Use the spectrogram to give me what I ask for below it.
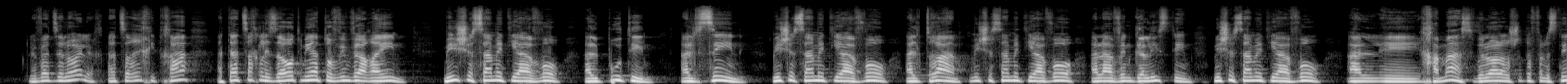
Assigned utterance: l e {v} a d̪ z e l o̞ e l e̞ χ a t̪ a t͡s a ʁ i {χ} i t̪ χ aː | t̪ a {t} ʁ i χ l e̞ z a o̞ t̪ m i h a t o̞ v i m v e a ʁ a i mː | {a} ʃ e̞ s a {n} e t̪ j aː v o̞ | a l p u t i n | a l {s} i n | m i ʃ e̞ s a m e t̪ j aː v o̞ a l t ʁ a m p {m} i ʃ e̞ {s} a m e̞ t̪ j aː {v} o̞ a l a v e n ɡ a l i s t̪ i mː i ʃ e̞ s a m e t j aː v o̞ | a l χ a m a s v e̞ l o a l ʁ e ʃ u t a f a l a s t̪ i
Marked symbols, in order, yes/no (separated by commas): yes, yes, no, no, no, yes, yes, yes, yes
